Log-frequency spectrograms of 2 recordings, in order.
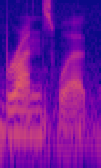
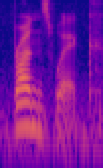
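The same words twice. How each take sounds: First: Brunswick slipping into "Brunswook"; mispronounced ending. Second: Said in the usual way. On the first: Real, not acted. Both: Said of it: "I don't know why I said wook".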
